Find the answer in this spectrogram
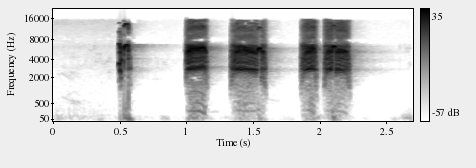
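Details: {'caption': 'Female black francolin calling: five harsh, grating high notes, one short note followed by four longer rasping bursts in two pairs, all within under two seconds, against silence.'}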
